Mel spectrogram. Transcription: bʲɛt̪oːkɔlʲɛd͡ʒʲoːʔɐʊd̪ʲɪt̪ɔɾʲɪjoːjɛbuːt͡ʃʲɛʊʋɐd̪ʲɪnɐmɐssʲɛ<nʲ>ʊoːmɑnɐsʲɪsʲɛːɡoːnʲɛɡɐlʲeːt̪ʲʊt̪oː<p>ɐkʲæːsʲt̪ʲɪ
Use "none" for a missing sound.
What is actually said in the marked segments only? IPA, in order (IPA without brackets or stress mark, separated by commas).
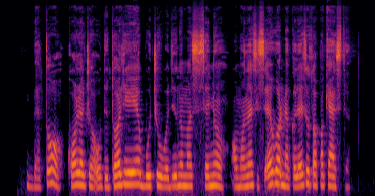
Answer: nʲ, p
